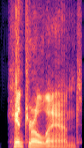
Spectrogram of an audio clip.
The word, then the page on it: hinterland: American English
